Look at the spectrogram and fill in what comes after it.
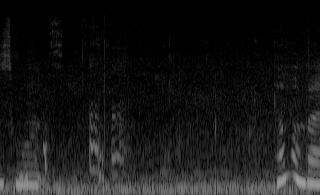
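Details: Five-week-old Patterdale Terrier puppies exploring an earth tunnel built from black PVC pipe: brief whimpers early on, then a rising-and-falling whine near the end, with soft human voices in the background.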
